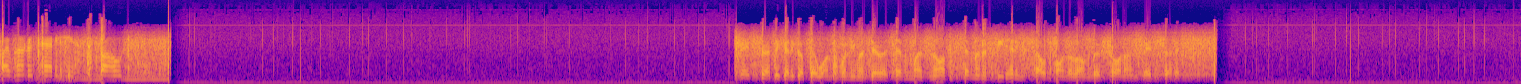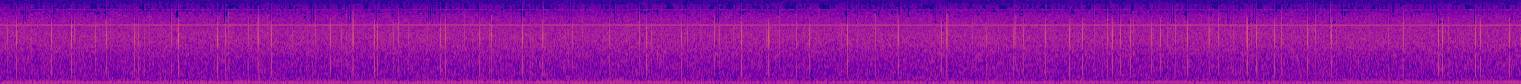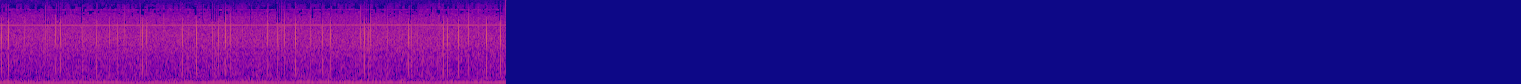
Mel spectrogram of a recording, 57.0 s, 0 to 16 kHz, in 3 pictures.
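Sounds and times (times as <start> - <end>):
faint airplane engine drone: 0.0 - 44.4
intercom hiss and hum: 0.0 - 44.4.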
